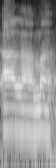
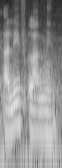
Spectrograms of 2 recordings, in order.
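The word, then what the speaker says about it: الم: Kalau huruf tunggal, misalnya alif, lam, mim, tidak alama, tapi alif, lam, mim.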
